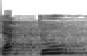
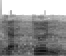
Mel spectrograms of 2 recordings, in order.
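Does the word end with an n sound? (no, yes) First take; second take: no; yes. First: The word ends on a vowel with no final n. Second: The word ends with a final n sound. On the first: The name is treated as non-declinable. The speaker calls it wrong. "boleh kita membacanya malayan sharif" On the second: The name is treated as fully declinable. The speaker calls it right. "yang lebih bagus dibaca munsharif"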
